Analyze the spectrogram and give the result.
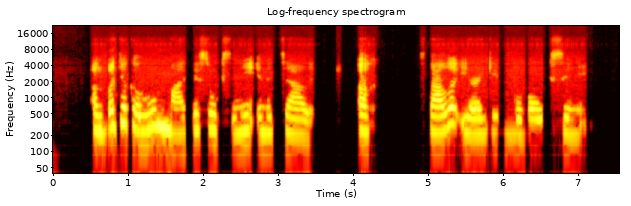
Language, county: Lithuanian, Klaipėda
